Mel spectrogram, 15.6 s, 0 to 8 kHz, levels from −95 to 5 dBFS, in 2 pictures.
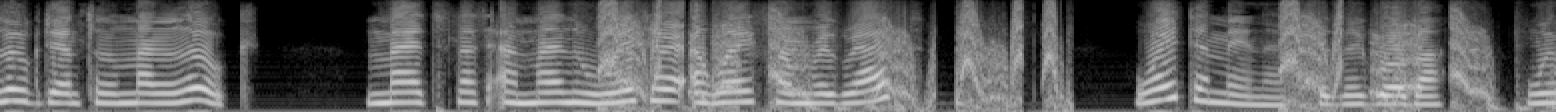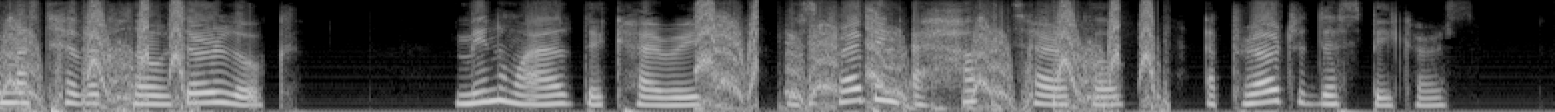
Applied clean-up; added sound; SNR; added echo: none; Scratching (performance technique); 5 dB; none.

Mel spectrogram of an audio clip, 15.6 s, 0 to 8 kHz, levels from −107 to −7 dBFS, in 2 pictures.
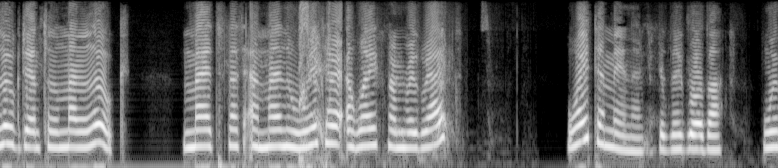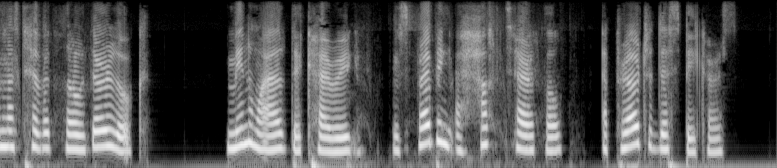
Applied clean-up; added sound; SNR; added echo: neural mask model DeepFilterNet 3.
